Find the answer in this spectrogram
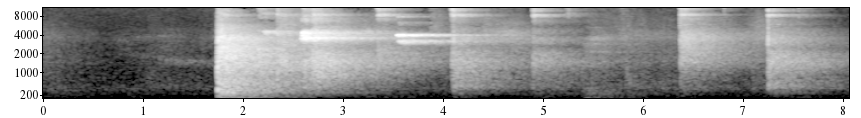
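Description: Table tennis ball strikes. After a quiet start, a quick run of sharp pinging clicks comes about two seconds in, then a few single knocks about a second apart, each trailing off in the echo of a large hall.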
